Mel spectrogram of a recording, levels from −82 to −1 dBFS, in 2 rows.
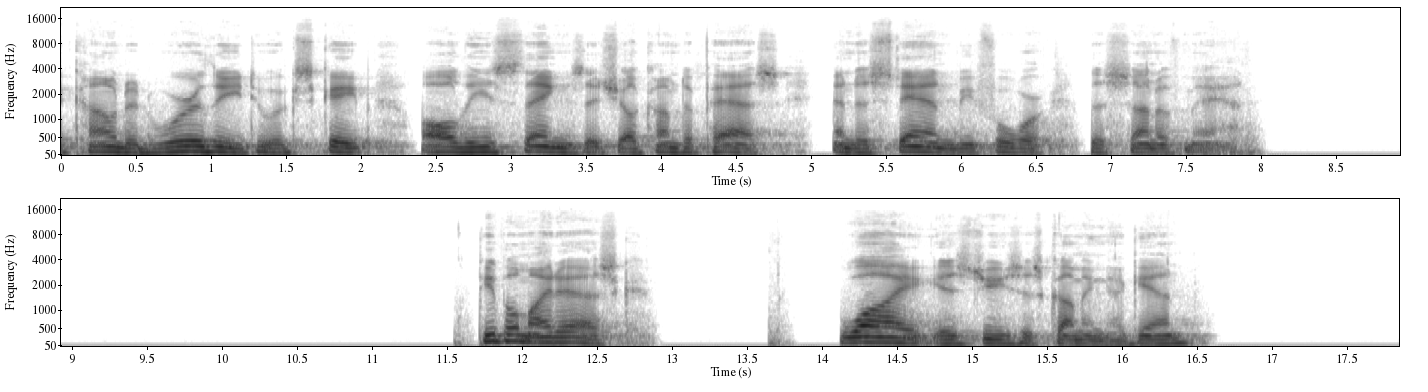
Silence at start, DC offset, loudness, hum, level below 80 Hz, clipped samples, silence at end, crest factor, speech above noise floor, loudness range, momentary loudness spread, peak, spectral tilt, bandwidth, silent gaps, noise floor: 0 s; under 0.1%; -23 LUFS; none; -52 dBFS; under 0.1%; 1.3 s; 20 dB; 41 dB; 10 LU; 13 LU; -4 dBFS; -7.5 dB/octave; 14 kHz; none; -63 dBFS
